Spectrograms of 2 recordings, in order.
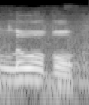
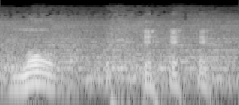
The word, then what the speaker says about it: Louisville: My son goes to school at Bellarmine University, and Mike, I think the proper way to pronounce it is Louisville. Louisville.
